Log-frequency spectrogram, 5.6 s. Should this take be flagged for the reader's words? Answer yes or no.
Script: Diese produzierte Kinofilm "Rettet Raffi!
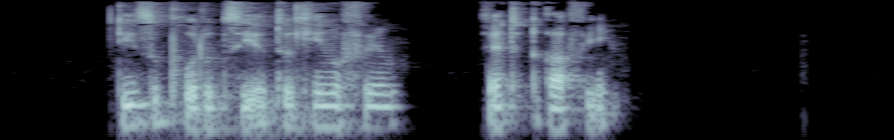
no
